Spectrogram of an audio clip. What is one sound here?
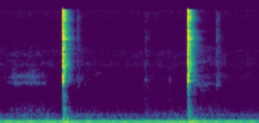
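A small tool taps against a circuit board.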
